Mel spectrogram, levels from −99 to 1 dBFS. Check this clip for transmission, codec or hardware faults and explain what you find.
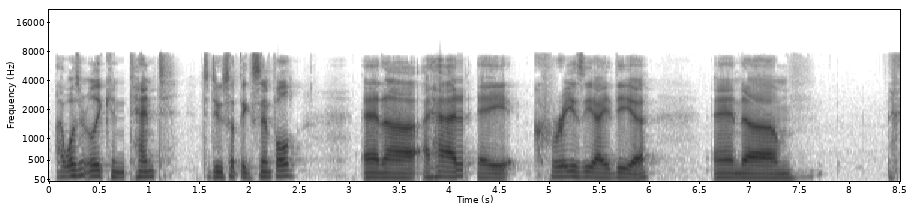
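There is concealed Bluetooth headset packet loss, carried over the mSBC headset codec. It occurs after "I wasn't really" at 0.70–0.74 s, after "simple and uh I" at 4.07–4.13 s, at 5.11 s, and across 7.15–7.25 s. Voice packets from the headset were lost. The receiver filled each gap by repeating the closest-matching recent stretch of waveform. The longer gaps, up to 60 ms, become a buzzy held tone with a slight warble as real audio resumes.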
